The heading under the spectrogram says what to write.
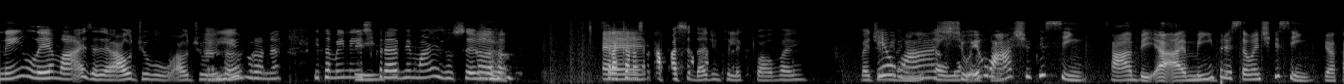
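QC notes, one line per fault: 0.18–5.45 s and 7.4–8.05 s, background gated by the echo canceller. The room sound drops away in short dips and then returns. The first span loses about 1.5 s in total, falling as far as about 40 dB. The second loses roughly 0.3 s, down about 32 dB. The canceller heard the far side on the loudspeaker and pulled the microphone down hard. It released when that playback stopped.
2.01–6.52 s and 8.33–10.4 s, speech suppressed in double talk. The voice dips and thins in brief pieces. The first span totals under a second with drops of around 15 dB. The second is a few short moments with drops of around 25 dB. Both sides were likely talking at once. The canceller could not tell the near talker from loudspeaker echo, so it turned everything down together.
3.59–4.44 s and 6.42–9.01 s, echo leak. A delayed copy of the voice trails the original by 336 ms. It is faint in the first span, about 20 dB under the speech. 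In the longer second span it is much clearer, about 10 dB under. This is likely a loudspeaker call whose canceller failed to strip all of the pickup, so the remainder was sent back as echo.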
